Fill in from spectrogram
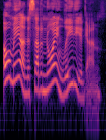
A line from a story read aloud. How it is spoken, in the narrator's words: I said brightly, trying to defuse the situation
